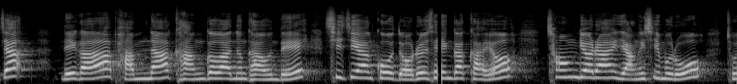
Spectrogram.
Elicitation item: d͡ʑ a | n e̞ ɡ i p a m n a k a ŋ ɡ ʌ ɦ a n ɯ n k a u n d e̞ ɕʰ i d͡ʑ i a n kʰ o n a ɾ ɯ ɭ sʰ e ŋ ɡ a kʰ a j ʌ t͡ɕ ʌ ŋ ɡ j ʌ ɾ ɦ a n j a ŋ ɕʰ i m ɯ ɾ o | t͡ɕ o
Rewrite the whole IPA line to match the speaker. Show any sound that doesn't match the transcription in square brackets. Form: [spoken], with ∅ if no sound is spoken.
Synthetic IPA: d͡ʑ a | n e̞ ɡ [a] p a m n a k a ŋ ɡ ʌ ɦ a n ɯ n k a u n d e̞ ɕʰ i d͡ʑ i a n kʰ o n [ʌ] ɾ ɯ ɭ sʰ e ŋ ɡ a kʰ a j ʌ [t͡ɕʰ] ʌ ŋ ɡ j ʌ ɾ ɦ a n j a ŋ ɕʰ i m ɯ ɾ o | t͡ɕ o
